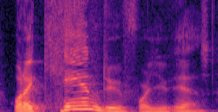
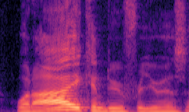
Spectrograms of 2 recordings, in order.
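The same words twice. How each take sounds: First: "can" stretched and lifted in pitch; slow down and lean on "can"; stress on CAN. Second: "I" hit hard at the front, "can" left unstressed; stress on I. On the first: Coach showing staff the positive phrase, stress on "can". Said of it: "emphasize the word can". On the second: Coach showing staff the wrong emphasis, stress on "I". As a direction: put the weight on "I", not "can". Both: Shown as a demonstration.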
